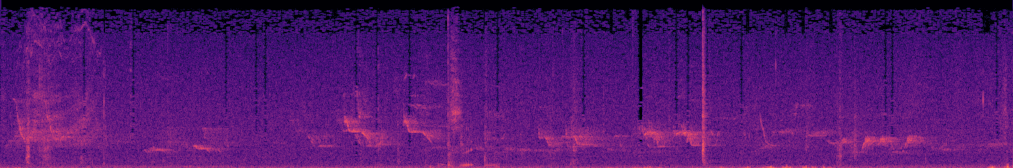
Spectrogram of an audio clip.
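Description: Quiet outdoor background with faint bird chirps, a single sharp click about seven seconds in, and soft footsteps on wet concrete near the end.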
